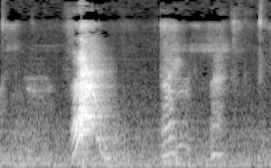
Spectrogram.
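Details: Seven-week-old chocolate brown Toy Poodle puppies playing in a newly enlarged pen: one sharp, high yap followed by two softer, shorter yaps about half a second apart, over quiet room noise.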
